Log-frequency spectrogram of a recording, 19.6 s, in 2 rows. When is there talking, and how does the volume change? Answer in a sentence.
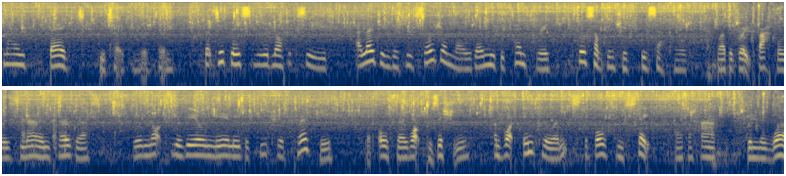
The talking can be heard from 0.0 to 19.5 s, at a steady volume.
